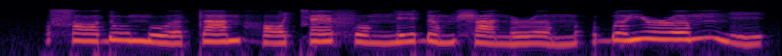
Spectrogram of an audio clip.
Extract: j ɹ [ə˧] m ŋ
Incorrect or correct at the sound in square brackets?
incorrect: ə˧˥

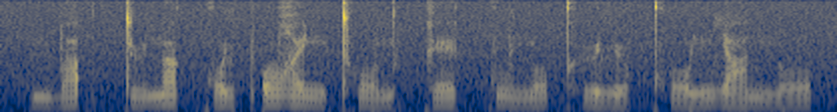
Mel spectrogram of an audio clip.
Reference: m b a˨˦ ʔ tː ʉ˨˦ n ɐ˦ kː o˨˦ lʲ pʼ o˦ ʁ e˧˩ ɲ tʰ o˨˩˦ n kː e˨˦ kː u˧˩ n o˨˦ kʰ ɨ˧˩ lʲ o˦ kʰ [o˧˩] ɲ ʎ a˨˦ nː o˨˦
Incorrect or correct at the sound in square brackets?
incorrect: o˨˩˦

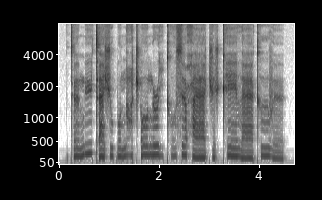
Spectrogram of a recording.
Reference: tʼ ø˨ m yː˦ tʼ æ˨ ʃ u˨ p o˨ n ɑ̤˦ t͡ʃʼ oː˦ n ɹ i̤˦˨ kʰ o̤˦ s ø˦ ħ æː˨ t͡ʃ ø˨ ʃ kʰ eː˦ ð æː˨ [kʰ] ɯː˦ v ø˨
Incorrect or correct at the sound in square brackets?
correct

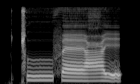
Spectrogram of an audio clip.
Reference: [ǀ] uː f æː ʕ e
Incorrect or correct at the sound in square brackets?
correct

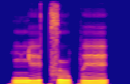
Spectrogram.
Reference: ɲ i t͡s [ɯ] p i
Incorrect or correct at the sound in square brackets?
correct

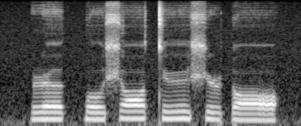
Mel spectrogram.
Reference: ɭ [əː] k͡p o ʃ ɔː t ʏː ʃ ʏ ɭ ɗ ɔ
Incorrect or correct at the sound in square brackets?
correct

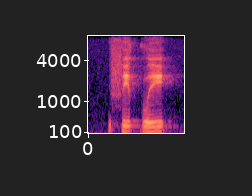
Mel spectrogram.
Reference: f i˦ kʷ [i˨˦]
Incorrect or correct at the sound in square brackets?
correct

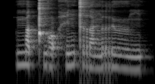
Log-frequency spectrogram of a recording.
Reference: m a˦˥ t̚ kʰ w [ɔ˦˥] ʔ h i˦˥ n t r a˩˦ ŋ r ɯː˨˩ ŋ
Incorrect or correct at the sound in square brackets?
incorrect: ɔ˨˩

